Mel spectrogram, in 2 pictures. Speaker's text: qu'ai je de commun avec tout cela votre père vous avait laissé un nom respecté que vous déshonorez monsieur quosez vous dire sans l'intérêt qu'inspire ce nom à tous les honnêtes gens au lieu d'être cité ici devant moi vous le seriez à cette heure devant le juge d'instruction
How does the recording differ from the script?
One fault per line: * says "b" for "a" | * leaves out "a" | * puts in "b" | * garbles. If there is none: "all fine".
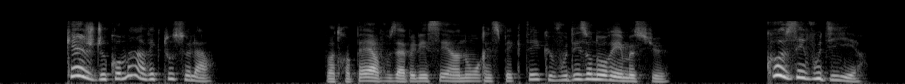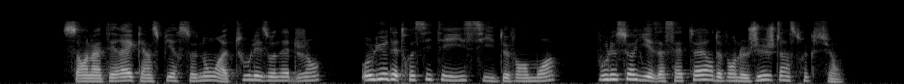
all fine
